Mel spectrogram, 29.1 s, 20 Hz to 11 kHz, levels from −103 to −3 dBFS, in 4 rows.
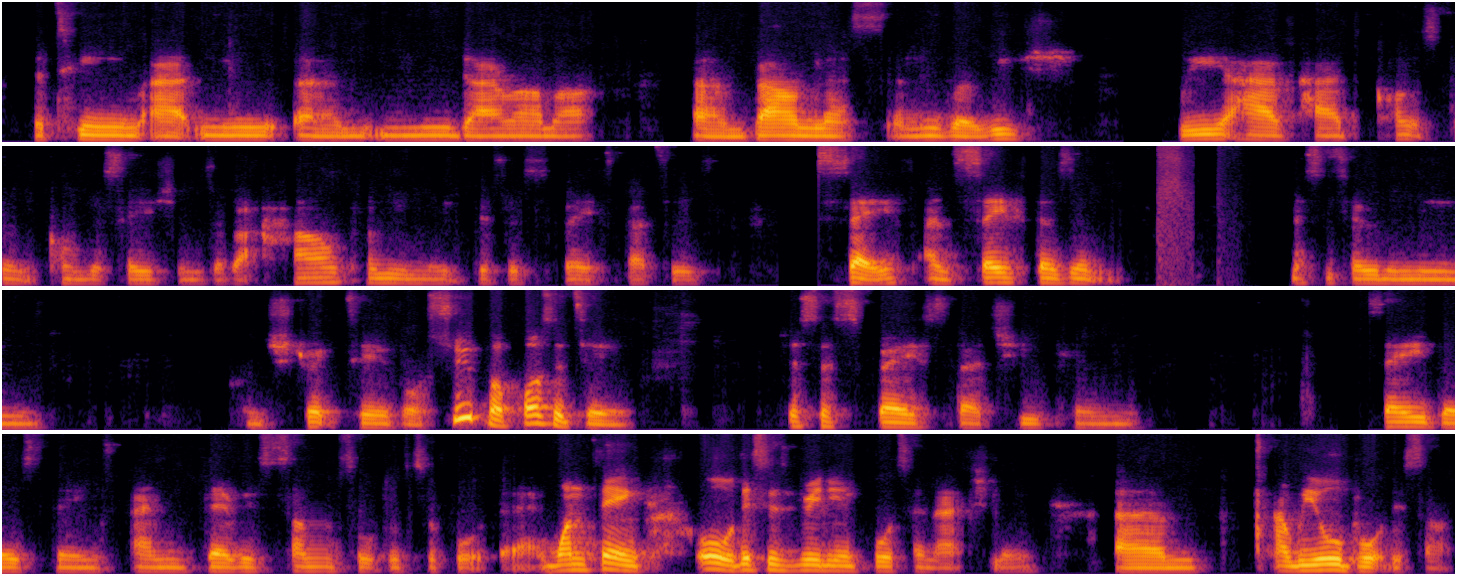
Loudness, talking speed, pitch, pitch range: -26 LUFS, 140 wpm, 95 Hz, 90-110 Hz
